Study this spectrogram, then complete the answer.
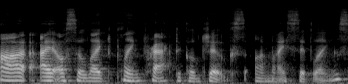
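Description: The speaker uses vocal fry and keeps a moderate pace. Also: woman. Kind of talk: first-person historical storytelling presentation. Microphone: video call.

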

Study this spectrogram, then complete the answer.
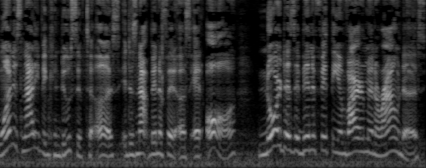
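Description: Over light background noise, a woman speaks at a moderate pace in an animated tone, the sound dry with no echo. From Detroit, Michigan (east side). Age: 20s. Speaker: YouTuber. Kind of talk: casual vlog monologue. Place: car. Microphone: phone near.

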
